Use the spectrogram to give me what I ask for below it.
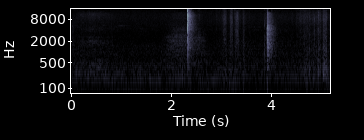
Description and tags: Click Close And Open
This is a sound track of a toothpaste lid clicking open and close, this is multi use despite this
click, close, lid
